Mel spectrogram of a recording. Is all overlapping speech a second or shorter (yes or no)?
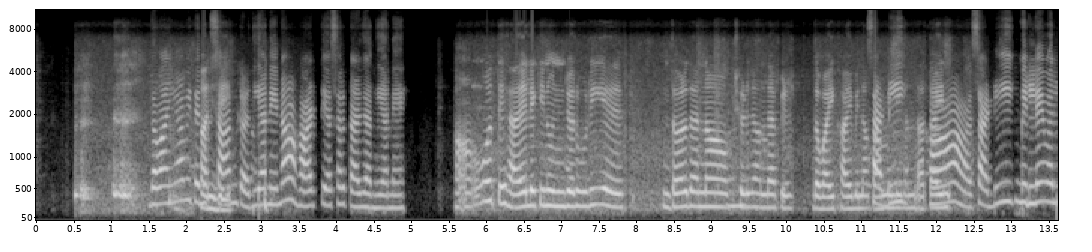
yes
